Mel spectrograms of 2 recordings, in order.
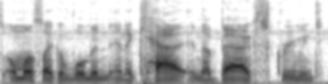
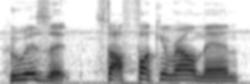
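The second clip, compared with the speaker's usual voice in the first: louder, higher acted yell; 9 semitones higher, 6 dB louder than usual. A narrator's reading. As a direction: call out in terror to whoever is outside. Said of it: "We keep yelling outside".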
